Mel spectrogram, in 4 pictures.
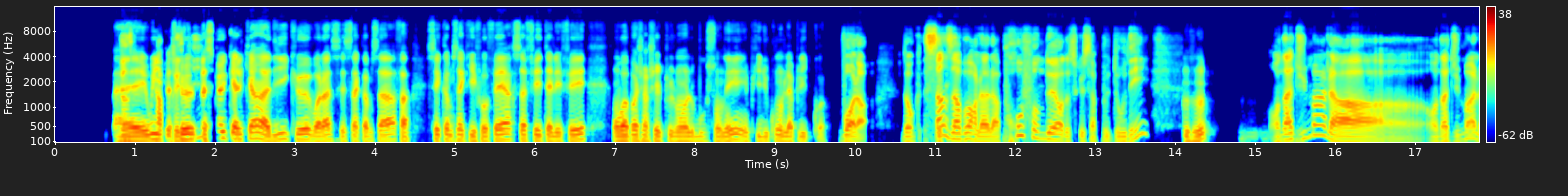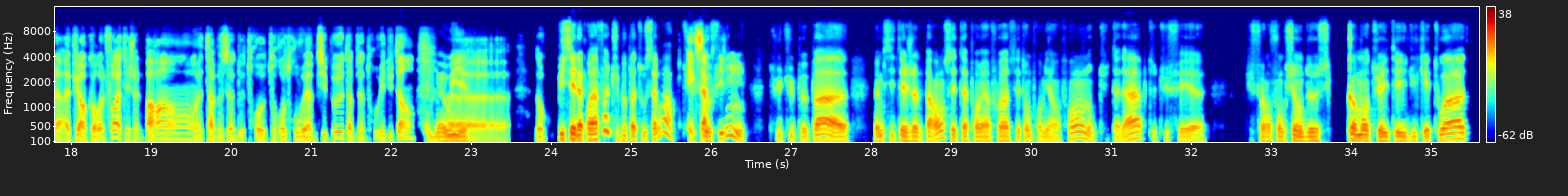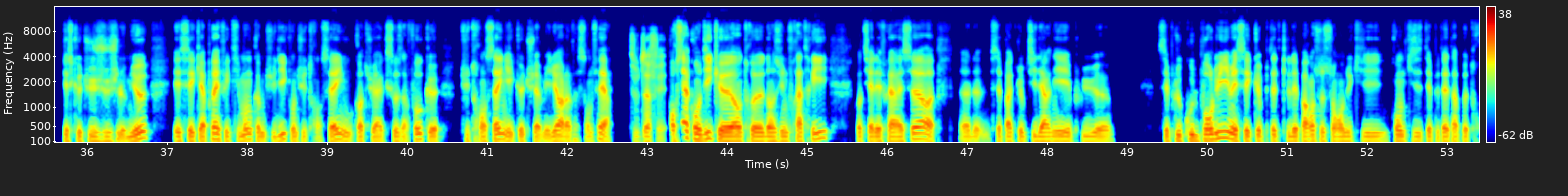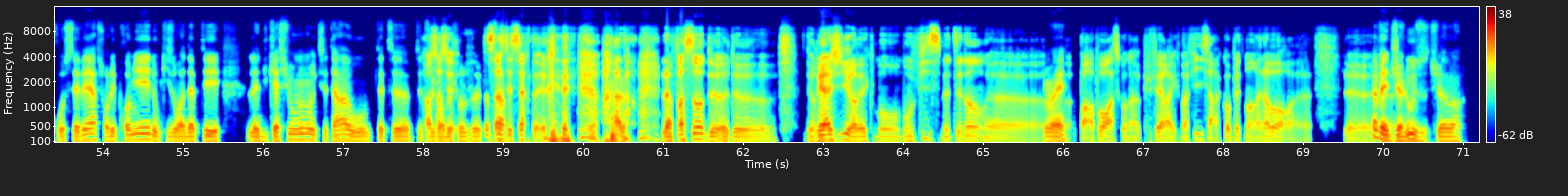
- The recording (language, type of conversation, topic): French, podcast, Comment gères-tu le temps d’écran en famille ?
- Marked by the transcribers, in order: other background noise; stressed: "profondeur"; drawn out: "à"; tapping; stressed: "comment"; laugh; laughing while speaking: "Alors"; drawn out: "heu"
